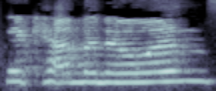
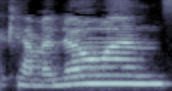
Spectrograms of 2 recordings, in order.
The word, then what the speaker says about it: Kaminoans: And just a quick one, in your opinion, is it Kaminoans or Kaminoans? Oh my gosh, I don't want to get bad fan mail. I say Kaminoans. That's how Dave Filoni pronounces it. Oh, okay. He changed his mind. I don't know. But I say Kaminoans. It could be tomato, tomato. Mm-hmm. But I pronounce it as Kaminoans.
